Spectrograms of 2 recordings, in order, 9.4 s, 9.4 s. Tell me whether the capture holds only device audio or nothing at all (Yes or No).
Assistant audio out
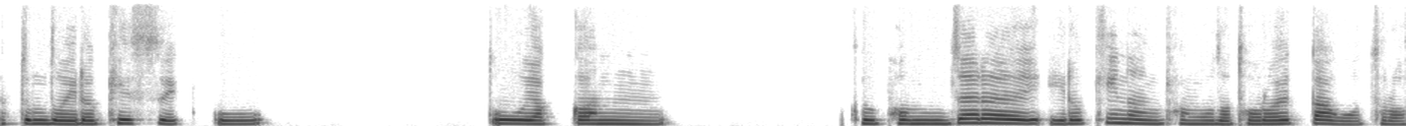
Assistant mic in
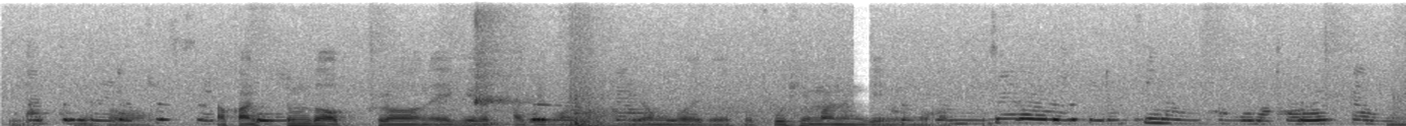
No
